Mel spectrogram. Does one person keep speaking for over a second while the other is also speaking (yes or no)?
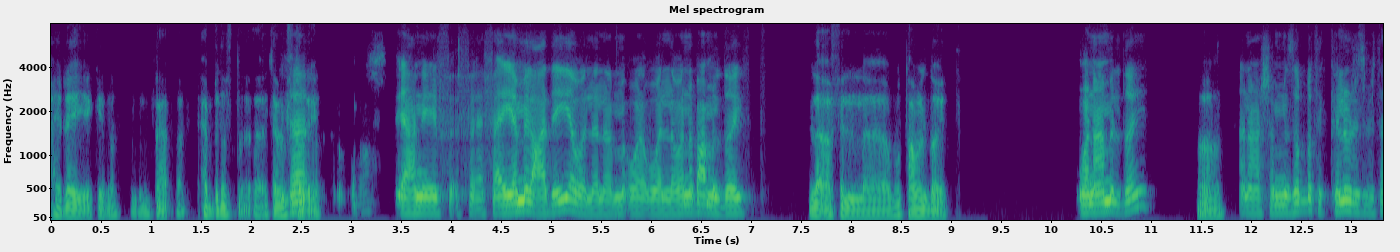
no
